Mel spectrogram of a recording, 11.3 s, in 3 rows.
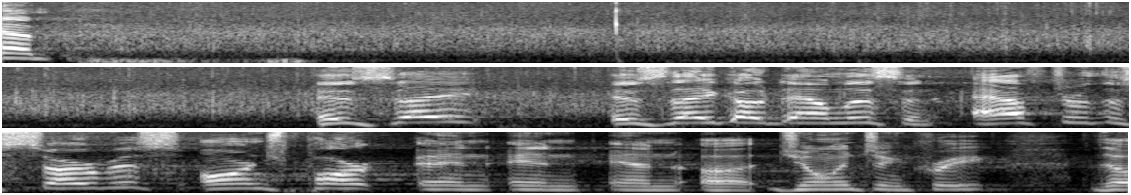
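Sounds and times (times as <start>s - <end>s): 
speech: 0.0s - 0.4s, 4.8s - 11.2s
people clapping: 0.0s - 7.6s.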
